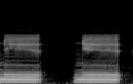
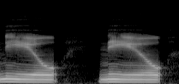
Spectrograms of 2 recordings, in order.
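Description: First: American "new" with barely any y, noo; slow American "new", the glide almost gone; American pronunciation. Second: British "new" with a strong y glide, nyew; drawn-out British nyew for "new"; British pronunciation. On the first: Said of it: "美音呢，这个耶就几乎听不清了". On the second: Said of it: "英式发音有个强烈的耶在里面". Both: Shown as a demonstration.

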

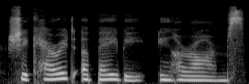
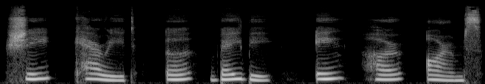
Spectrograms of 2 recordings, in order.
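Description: First: Said in the usual way. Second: Very slow, word by word; slow reading. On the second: Shown as a demonstration. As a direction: spell it out slowly for learners. (很慢地逐词朗读) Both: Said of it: "好，慢慢来读。".

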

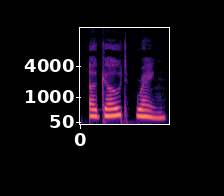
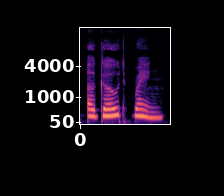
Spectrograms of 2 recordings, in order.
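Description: No difference in how they are said.

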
